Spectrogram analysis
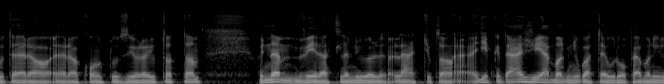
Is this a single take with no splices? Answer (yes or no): no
